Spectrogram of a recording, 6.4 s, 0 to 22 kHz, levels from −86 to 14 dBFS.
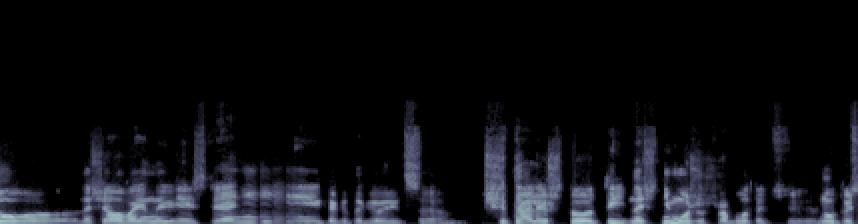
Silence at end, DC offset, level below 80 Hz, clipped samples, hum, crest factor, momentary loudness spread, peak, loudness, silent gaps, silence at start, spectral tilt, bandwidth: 0 s; under 0.1%; -72 dBFS; under 0.1%; none; 20 dB; 13 LU; -4 dBFS; -23 LUFS; none; 0 s; -5 dB/octave; 10 kHz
